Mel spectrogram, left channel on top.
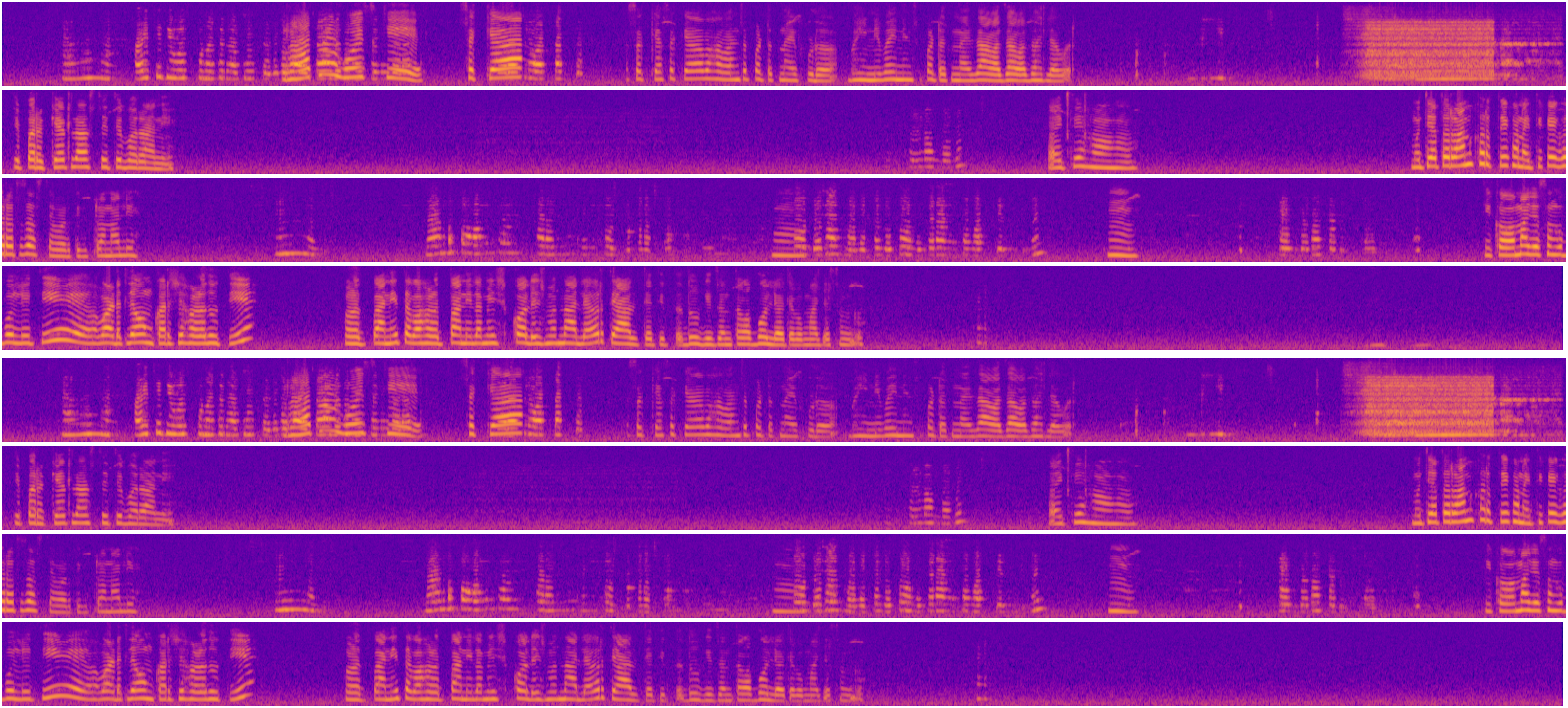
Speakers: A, on the right; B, on the left.
A: हम्म आहे <unintelligible>
B: राहत
A: बायका
B: नाही
A: आलं का
B: होयच
A: सगळी
B: की
A: घराची
B: सख्या
A: घराची वाट लागत्यात
B: सख्या सख्या भावांचं पटत नाही पुढं बहिणी बहिणींचं पटत नाही जावा जावा झाल्यावर
A: <inaudible>
B: ते परक्यातल असतय ते बरं आणि
A: <inaudible>
B: काय ते हा हा म ती आता रान करते का नाही ती काय घरातच असते वाटत की प्रणाली
A: <unintelligible> <unintelligible>
B: हम्म
A: <inaudible>
B: हम्म
A: <unintelligible>
B: ती कवा माझ्या संग बोलली होती वाड्यातल्या ओंकारची हळद होती हळद पाणी तेव्हा हळद पाणी ला काॅलेज मधन आल्यावर ते आलत्या तिथं दोघी जण तेव्हा बोल्या होत्या बघ माझ्या संग
A: हम्
B: हम्म हम्म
